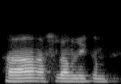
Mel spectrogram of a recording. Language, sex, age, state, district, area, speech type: Kashmiri, male, 18-30, Jammu and Kashmir, Srinagar, urban, conversation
